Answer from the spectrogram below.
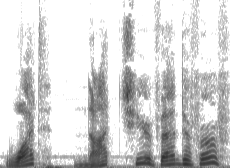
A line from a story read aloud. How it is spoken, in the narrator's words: cried Ben indignantly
